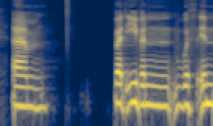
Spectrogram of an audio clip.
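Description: A South African accent comes through in flat, monotone delivery on a very clean recording with a silent background. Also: woman. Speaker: corporate wellbeing executive. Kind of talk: interview.

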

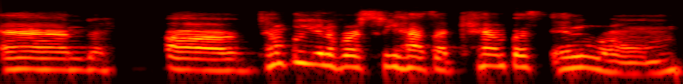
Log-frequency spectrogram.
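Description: A woman's bright, sharp tone carries lively intonation at a moderate pace. The sound is dry and close, with no echo. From Caribbean island. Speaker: podcaster and travel guest. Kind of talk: casual interview.

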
